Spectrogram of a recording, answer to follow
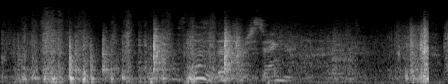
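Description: A cardboard box of metal cake and muffin pans being handled and shifted: a run of sharp knocks, clatters and cardboard scrapes as the box and the pans inside are moved.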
